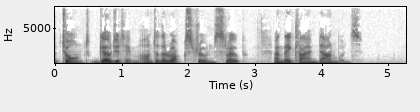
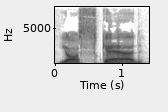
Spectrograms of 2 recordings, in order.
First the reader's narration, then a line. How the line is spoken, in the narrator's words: she mocked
